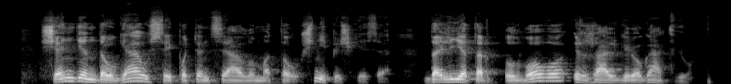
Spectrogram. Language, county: Lithuanian, Utena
